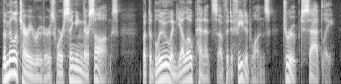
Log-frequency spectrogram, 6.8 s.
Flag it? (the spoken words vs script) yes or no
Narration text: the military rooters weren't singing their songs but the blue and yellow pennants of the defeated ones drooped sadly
yes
